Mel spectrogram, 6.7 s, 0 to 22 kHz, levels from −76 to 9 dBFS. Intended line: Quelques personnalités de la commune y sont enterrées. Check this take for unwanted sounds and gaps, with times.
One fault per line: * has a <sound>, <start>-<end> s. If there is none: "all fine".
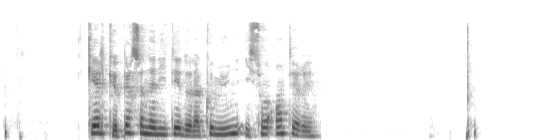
all fine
